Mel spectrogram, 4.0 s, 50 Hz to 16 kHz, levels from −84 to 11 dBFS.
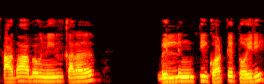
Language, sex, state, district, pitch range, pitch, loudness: Bengali, male, West Bengal, Jhargram, 140-155 Hz, 145 Hz, -17 LUFS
